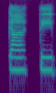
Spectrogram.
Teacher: Ga, di, both high tone.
